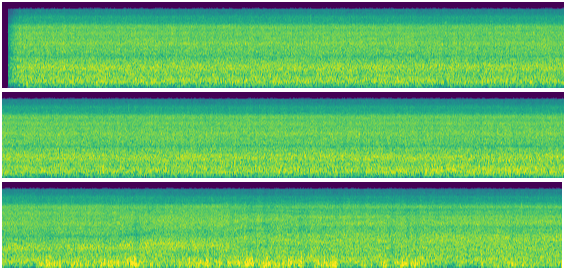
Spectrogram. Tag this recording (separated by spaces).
ambiance field field-recording nature soundscape water waterfall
